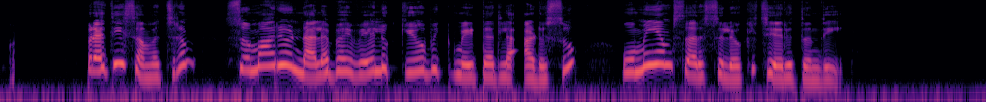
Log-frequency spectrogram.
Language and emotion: Telugu, neutral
